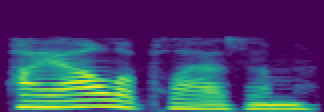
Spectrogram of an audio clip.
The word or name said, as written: hyaloplasm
